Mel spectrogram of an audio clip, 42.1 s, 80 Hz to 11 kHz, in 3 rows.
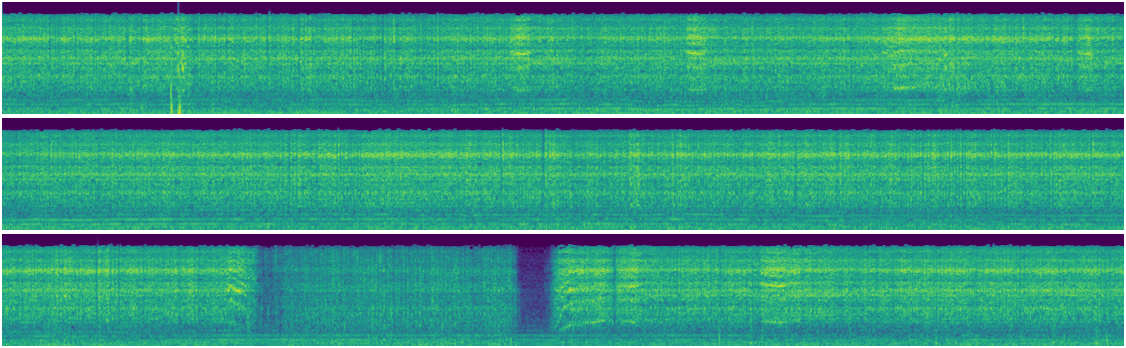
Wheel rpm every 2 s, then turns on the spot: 230, 240, 230, 230, 230, 230, 230, 230, 230, 230, 240, 230, 240, 230, 230, 150, 50, 90, 230, 230, 230.
32-34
